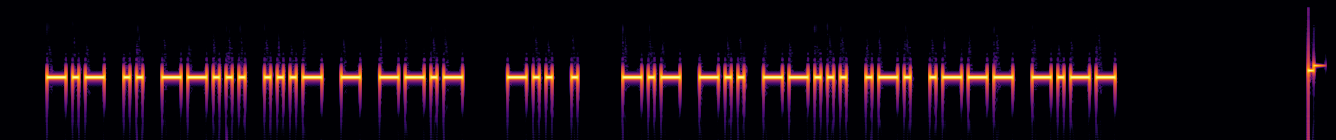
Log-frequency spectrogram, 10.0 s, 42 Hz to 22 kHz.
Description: Morse code, heard as a keyed tone, about 25 wpm, 700 Hz. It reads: KI7VTQ DE KD7RJY
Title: USA Callsign DE Callsign - 6 Characters - 25wpm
